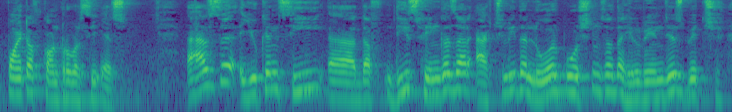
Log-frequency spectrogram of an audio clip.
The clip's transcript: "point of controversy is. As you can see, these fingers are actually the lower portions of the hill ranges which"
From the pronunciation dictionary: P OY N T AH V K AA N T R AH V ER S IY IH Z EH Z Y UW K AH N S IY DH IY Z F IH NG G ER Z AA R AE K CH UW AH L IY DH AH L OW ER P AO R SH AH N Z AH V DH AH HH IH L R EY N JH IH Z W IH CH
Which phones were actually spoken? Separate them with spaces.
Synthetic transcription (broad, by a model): P OY N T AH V K AA N T R AH V ER S IY IH Z EH Z Y UW K AH N S IY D IY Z F IH NG G ER Z AA R AE K CH UW AH L IY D AH L OW ER P AO R SH AH N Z AH V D AH HH IH L R EY N JH IH Z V IH CH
